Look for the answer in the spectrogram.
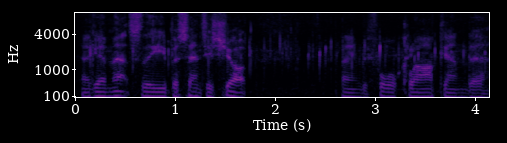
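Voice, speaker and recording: A man giving live golf commentary in an understated, measured, conversational way over outdoor course ambience. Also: on the low side, level tone. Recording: broadcast with clear background noise.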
